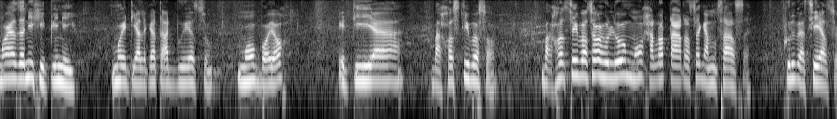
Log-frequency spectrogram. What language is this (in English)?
Assamese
